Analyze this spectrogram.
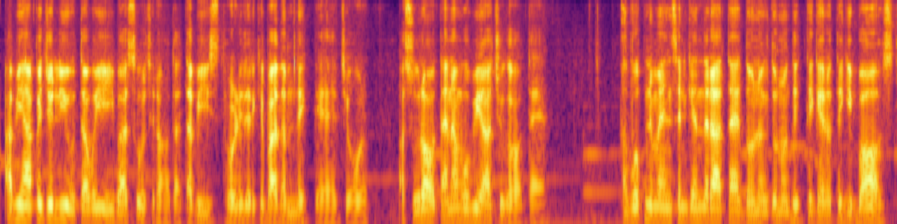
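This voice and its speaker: Fast-talking male comic recap narrator. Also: fairly high pitch, soft background music. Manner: rapid, chatty retelling.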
